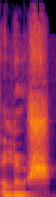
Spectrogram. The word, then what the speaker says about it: Alux: The Alux, pronounced Alush, plural Aluxoob, is a small spirit figure from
